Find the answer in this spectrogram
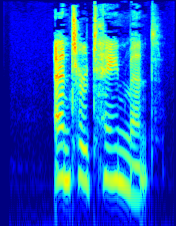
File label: "entertainment", voice, english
